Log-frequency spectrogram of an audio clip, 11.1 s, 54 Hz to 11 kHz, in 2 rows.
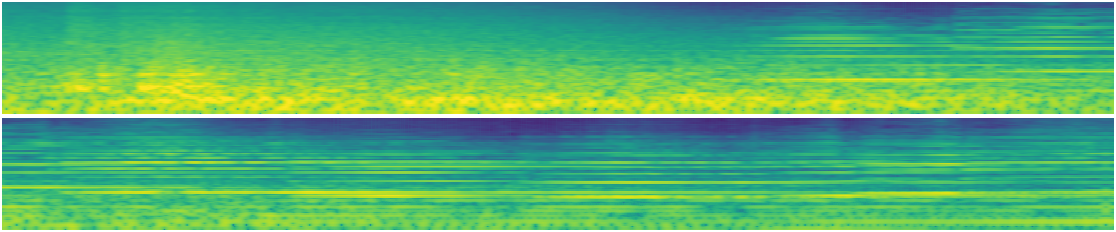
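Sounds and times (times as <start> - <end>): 
torrential rain: 0.0 - 4.8
sustained musical tones: 3.5 - 11.1.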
